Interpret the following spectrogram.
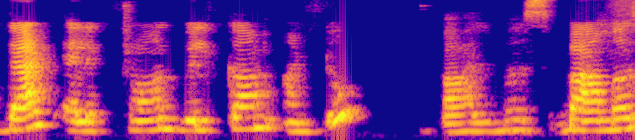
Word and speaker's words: Balmer: electron will come onto Balmer series. L is silent.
